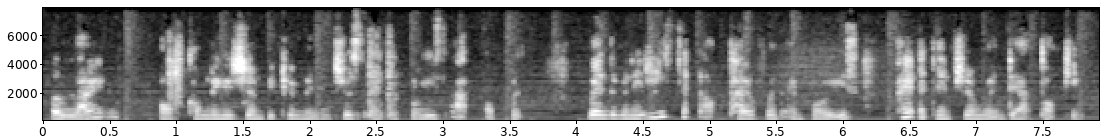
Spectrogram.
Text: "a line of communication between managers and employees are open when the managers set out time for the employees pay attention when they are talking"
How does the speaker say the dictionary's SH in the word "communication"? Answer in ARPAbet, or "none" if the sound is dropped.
SH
